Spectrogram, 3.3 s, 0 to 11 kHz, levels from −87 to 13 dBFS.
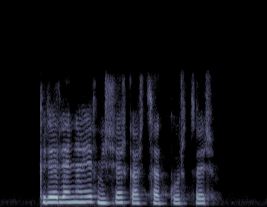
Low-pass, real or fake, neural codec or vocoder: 7.2 kHz; fake; codec, 16 kHz, 4 kbps, FreqCodec, smaller model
